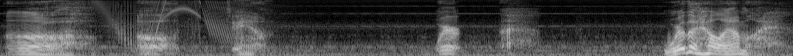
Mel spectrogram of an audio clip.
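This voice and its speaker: A man's voice: a little high, expressive, very slow, creaky, fairly bright tone, a little hiss or hum, exaggerated voice. A man playing a disoriented, troubled occult investigator in an audio drama, speaking in a blunt, exasperated manner. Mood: disoriented, alarmed.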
